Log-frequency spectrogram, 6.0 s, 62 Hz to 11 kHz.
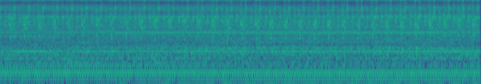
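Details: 2009 BMW 335xi N54 with all injectors replaced three years earlier (index 12), idling a bit rough with no codes: sharp steady ticking about three per second over the idle, different from the usual N54 tick; owner suspects a bad injector.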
